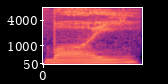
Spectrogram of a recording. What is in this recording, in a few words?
"bhoi5", taiwanese Syllables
